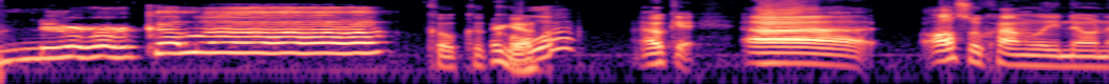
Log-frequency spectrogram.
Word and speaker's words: Nurkkala: Somehow in the FPV community, it's become a fun joke to mispronounce my weird spelled last name in as many different ways as possible, but it's Nurkkala. Nurkkala. Nurkkala.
